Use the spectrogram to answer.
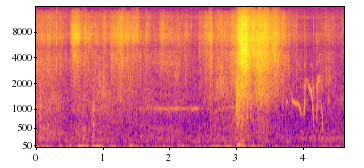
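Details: Turkeys sounding the alarm on hearing noises in the forest, alongside a dog: a sudden, harsh, rattling gobble-like burst midway, then a few short rising notes, over a steady background hiss.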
